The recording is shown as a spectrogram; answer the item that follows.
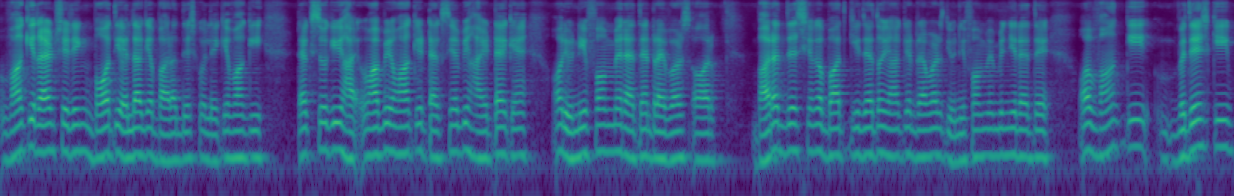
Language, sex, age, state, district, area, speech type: Hindi, male, 18-30, Rajasthan, Jaipur, urban, spontaneous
